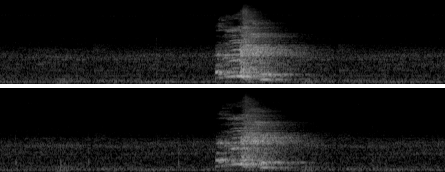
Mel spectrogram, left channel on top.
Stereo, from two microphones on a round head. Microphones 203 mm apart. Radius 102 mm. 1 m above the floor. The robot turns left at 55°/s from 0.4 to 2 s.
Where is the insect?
140° left, 1.7 m; by 4.5 s 50° left, 1.7 m.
